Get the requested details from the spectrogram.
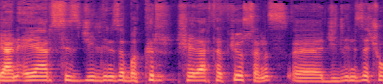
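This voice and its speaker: Against a silent background on a very clean recording, the talking is fairly quick. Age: 40s. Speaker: fertility doctor. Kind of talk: educational podcast monologue. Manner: hesitant fillers.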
